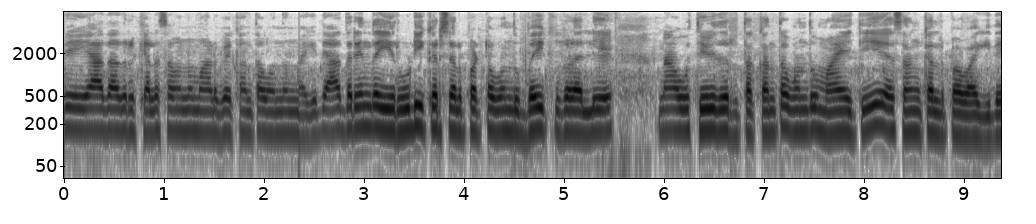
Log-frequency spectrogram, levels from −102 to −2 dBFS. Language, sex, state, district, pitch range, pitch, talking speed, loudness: Kannada, male, Karnataka, Raichur, 155-165 Hz, 160 Hz, 110 wpm, -16 LUFS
